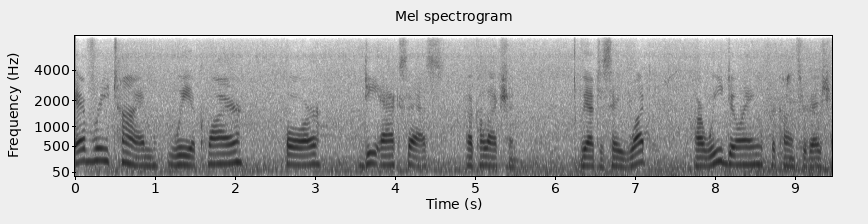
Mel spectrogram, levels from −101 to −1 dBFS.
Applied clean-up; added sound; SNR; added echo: none; none; none; none.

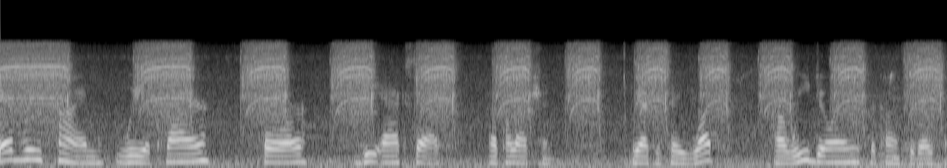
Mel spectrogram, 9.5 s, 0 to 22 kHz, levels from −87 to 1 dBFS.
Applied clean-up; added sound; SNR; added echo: none; Tools; 5 dB; none.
